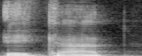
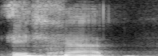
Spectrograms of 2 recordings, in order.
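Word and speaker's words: אחד: Nosotros la vamos a pronunciar Ekat, aunque se puede pronunciar también Ejat.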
